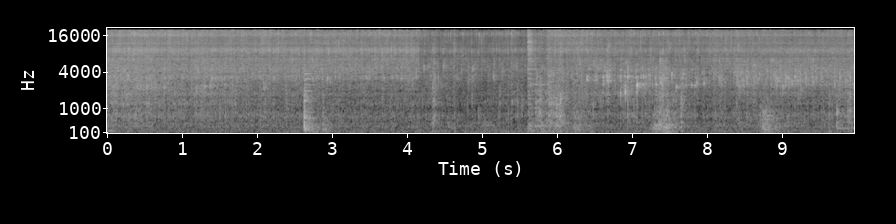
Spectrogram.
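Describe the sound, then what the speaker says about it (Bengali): Koi fish sizzle and crackle as they fry in hot oil in a home kitchen, a steady bright hiss with occasional louder spits and stirring clatters, no voices. "মাছ ভাজা হয়ে গেছে"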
